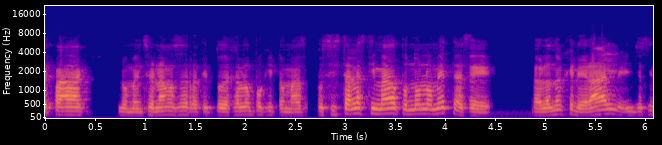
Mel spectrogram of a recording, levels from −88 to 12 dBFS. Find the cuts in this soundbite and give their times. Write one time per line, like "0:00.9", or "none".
0:02.6
0:04.2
